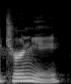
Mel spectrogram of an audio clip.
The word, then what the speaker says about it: Tourigny: And Andre Tourigny. Torigny. Is it Tourigny? No, I just said Oh, I know it's spelled Tourigny, but every time I said it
